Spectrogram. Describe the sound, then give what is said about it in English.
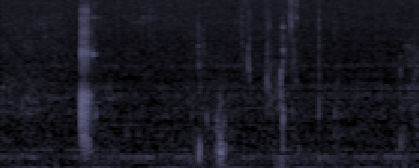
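Quiet mouth sounds of someone sipping beer: a soft slurp, a few gentle swallowing gulps, and a sharp little click at the end, with no talking. “Okay, just took my sip of the beer, and yeah, that is straight citrus.”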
